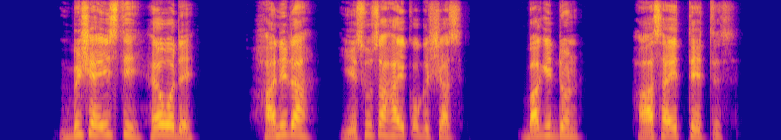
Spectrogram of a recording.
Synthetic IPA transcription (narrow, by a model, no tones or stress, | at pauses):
bɪʃɛɪst̪ːɪhɛwɔd̪ɛ | hɐnɪd̪ɐ | jɛsuːsɐɦɐjkʼːɔɡɪʃːɐs | bɐɡɪd̪ːɔn | haːsɐjɛt̪ːe̞ːt̪ːes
